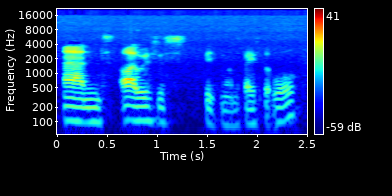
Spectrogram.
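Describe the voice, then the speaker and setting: A man co-hosting a casual podcast, chatty and halting, often restarting his sentences. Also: low voice, fairly even intonation, husky, highs cut off. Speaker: podcast co-host.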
